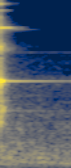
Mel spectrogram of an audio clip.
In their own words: mas eu batendo no tubo curto nós temos um som agudo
